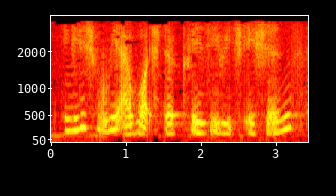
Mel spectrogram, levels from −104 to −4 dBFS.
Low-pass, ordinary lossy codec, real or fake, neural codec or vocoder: 3.6 kHz; MP3, 16 kbps; fake; vocoder, 22.05 kHz, 80 mel bands, WaveNeXt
